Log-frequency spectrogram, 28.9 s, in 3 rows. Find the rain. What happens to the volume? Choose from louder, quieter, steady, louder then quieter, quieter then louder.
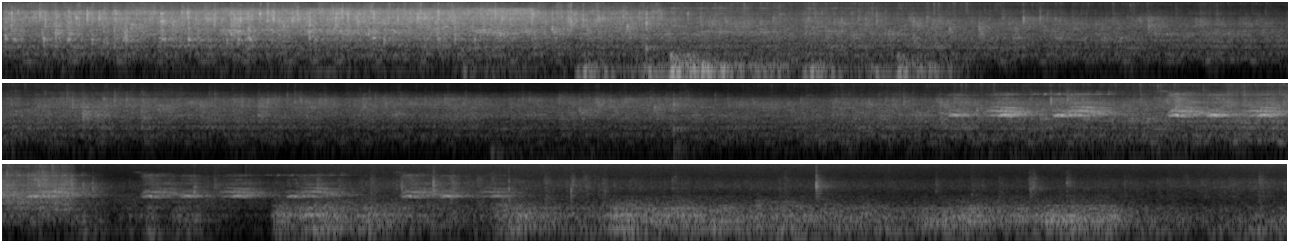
quieter then louder.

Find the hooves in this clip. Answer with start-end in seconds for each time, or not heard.
0.0-3.9.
